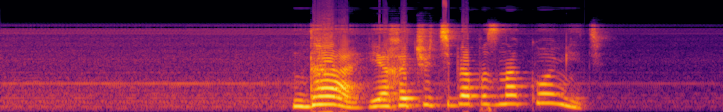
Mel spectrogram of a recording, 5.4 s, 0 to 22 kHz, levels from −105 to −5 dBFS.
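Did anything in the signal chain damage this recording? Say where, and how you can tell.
Yes. Microphone overload at 2.34–3.05 s and 3.31–3.51 s: peaks sound flattened and crackly, about 9 dB then about 4 dB over, likely from input gain driving the converter past full scale.

Microphone volume stepped down at 2.36 s and 3.36 s: level and background drop abruptly by about 2 dB, then about 6 dB, likely call processing lowering input gain after clipping.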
